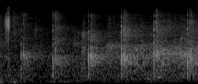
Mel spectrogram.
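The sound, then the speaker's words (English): A lone audience member clapping during a Sunday church sermon: six faint, sharp claps at a steady, even pace. “if you're going to clap, go. One person really liked it.”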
